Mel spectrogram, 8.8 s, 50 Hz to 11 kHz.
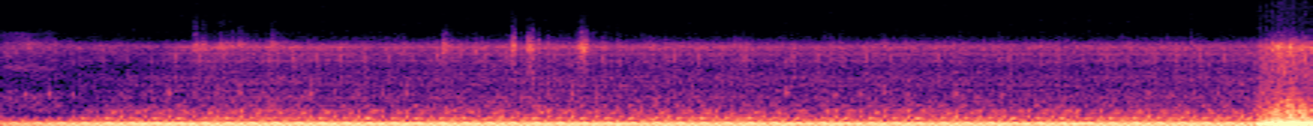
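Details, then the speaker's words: Chevrolet Beretta with 3100 V6, fully warmed up, days after a main seal replacement with new harmonic balancer and serpentine belt: smooth, even idle with only a faint tick, then a quick throttle blip. Normal warm idle and rev, sounds as it used to. "oh yeah she's nice and warmed up to her her and now not much ticking at all let's give her a quick Riv she doesn't sound any different than it used to"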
